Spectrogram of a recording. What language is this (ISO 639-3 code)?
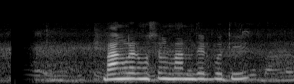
ben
